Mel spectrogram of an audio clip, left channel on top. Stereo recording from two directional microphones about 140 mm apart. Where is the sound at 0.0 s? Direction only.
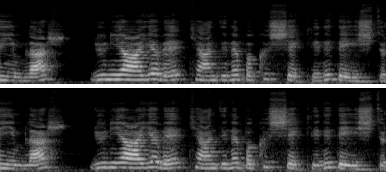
35° right (ahead or behind).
